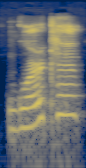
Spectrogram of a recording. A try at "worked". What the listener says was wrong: Worked. No. There is a difference here. This is work. And this is with a T at the end. Worked.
